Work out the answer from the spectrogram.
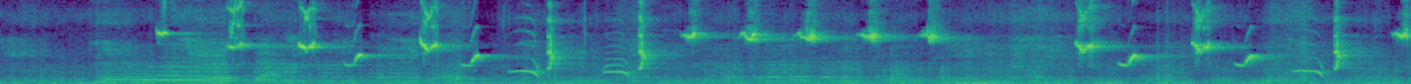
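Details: Long-tailed shrike song used as a lure for a bird that is reluctant to sing: a steady series of high, sharp, down-slurred chirps and whistles, with some lower notes, repeated rapidly.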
